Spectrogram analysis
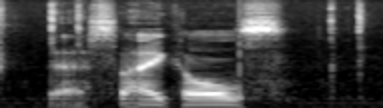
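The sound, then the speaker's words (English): Typing an email address on a computer keyboard: quick, light key clicks mixed in with a voice talking over them. “I'll type my email in here.”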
